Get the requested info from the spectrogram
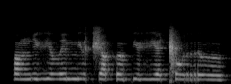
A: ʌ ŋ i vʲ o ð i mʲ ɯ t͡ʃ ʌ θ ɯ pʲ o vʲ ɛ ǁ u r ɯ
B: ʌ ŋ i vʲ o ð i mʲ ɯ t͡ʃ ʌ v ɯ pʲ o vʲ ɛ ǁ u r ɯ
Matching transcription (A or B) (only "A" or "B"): A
